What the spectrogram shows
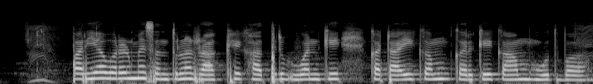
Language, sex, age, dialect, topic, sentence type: Bhojpuri, female, 18-24, Western, agriculture, statement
